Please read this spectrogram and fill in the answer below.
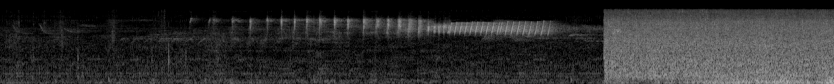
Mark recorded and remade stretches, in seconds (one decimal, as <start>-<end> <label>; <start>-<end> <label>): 0.0-2.1 recorded; 2.1-4.5 remade; 4.5-8.3 recorded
